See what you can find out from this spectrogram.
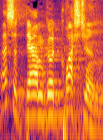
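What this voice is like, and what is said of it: Christopher Walken impression. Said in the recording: “I do celebrity impersonations ... they got Christopher Walken.”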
